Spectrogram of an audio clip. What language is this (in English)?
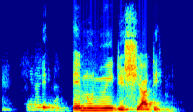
Aja (Benin)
